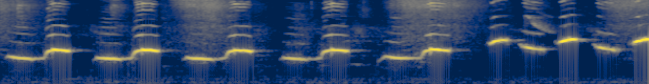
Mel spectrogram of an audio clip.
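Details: Caged Javan myna with white eyes, bathing and in full voice: a loud, clear whistled two-part phrase, rising at its end, repeated about every half second, then shifting to higher, quicker whistled slurs.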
